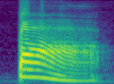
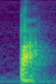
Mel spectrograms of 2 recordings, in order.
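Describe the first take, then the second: First: Full, stressed falling BA; fourth tone. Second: Unstressed, toneless little BA; neutral tone. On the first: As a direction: drop the pitch firmly through a long BA. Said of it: "this time is a fourth tone". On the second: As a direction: clip BA short, with no tone. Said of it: "pronounced very short and". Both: Shown as a demonstration.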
